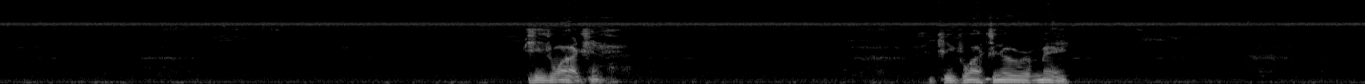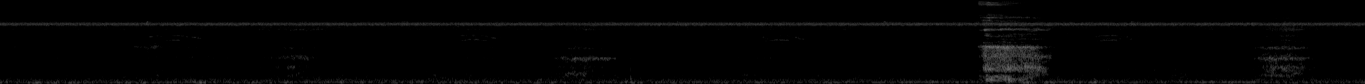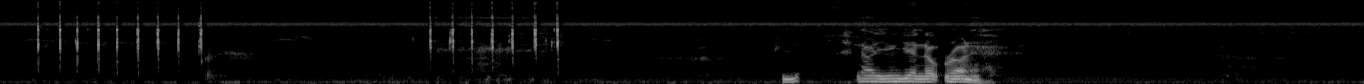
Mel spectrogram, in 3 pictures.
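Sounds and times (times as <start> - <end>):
crickets chirping: 0.0 - 40.9
quick runs of sharp clicks: 27.7 - 29.4, 31.6 - 32.9.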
